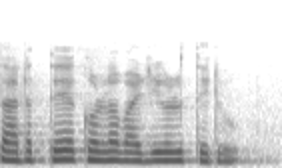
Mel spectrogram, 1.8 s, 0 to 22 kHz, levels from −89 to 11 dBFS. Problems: low volume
